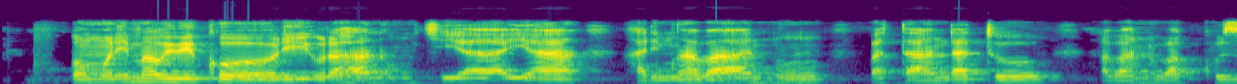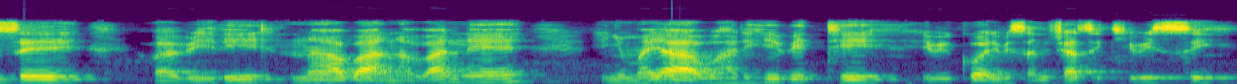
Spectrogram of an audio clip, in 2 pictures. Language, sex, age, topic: Rundi, male, 25-35, agriculture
